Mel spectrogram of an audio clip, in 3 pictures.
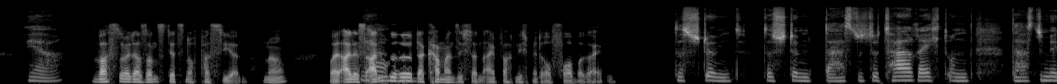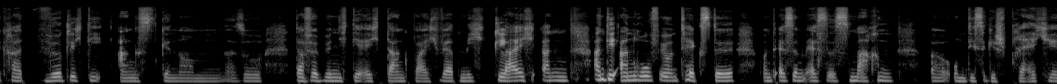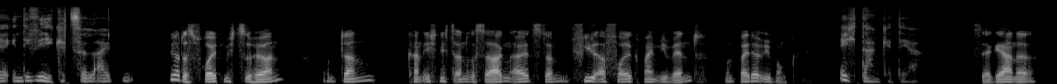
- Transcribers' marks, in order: other background noise; "SMS" said as "SMSes"
- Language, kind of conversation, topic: German, advice, Warum fällt es mir schwer, bei beruflichen Veranstaltungen zu netzwerken?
